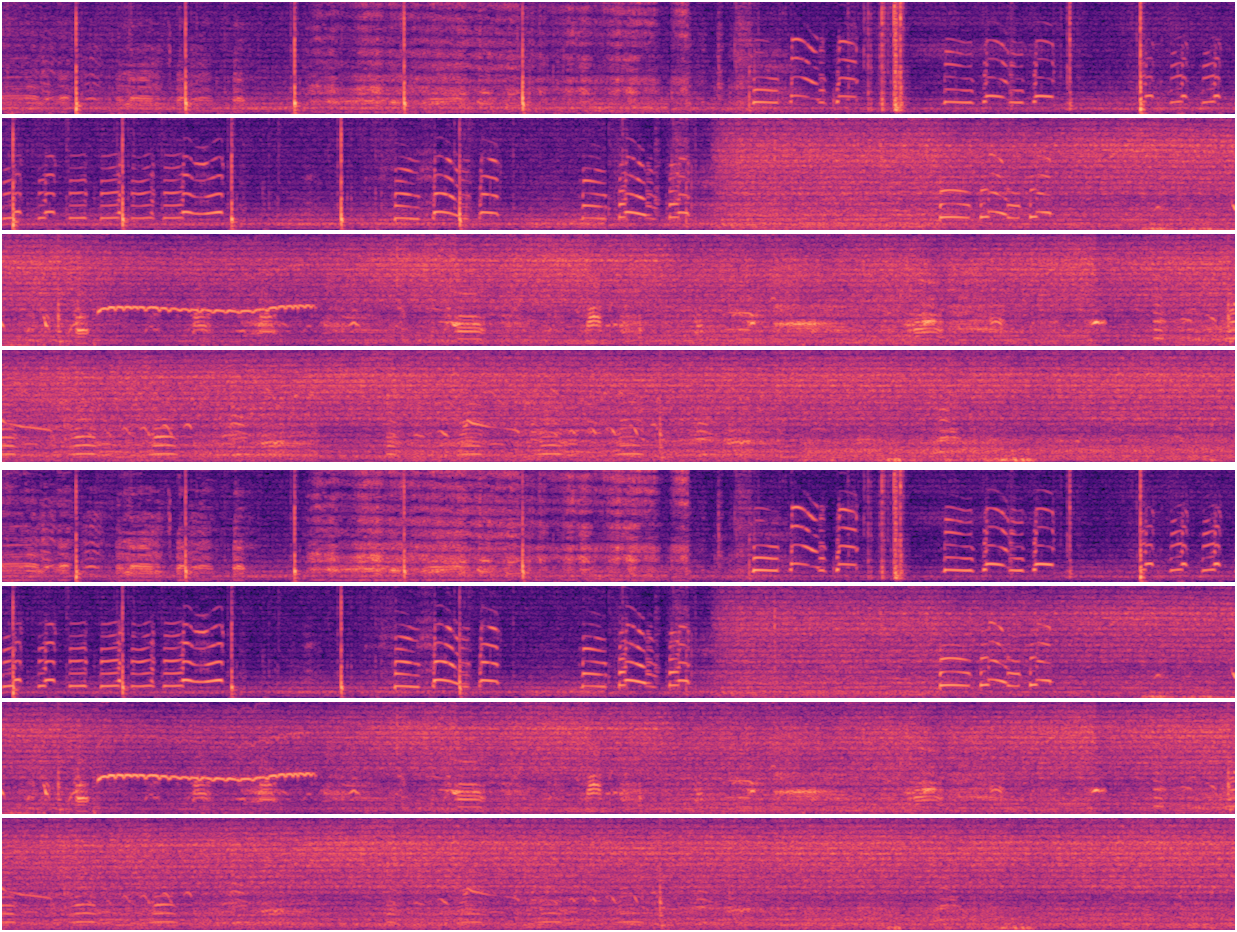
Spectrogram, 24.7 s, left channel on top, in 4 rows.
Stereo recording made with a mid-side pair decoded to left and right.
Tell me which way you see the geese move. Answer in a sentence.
You can hear the geese move from right to left.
